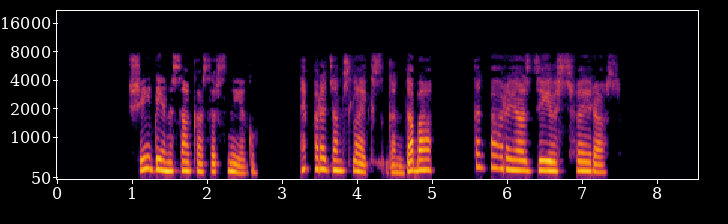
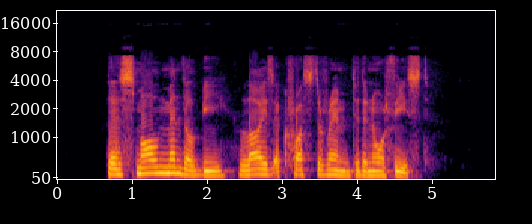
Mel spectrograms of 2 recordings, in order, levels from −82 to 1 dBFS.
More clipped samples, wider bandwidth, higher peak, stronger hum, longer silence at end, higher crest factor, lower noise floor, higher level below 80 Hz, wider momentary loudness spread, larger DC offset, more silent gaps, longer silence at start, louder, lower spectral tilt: neither; about the same, 7.8 kHz vs 7.6 kHz; about the same, 0 dBFS vs -2 dBFS; neither; first, 1.2 s vs 0.95 s; about the same, 18 dB vs 14 dB; about the same, under -90 dBFS vs -87 dBFS; second, -60 dBFS vs -50 dBFS; first, 13 LU vs 8 LU; neither; first, 2.69-3.22 s, 5.04-5.55 s vs none; first, 0.95 s vs 0.65 s; about the same, -17 LUFS vs -15 LUFS; about the same, -6 dB/octave vs -6.5 dB/octave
